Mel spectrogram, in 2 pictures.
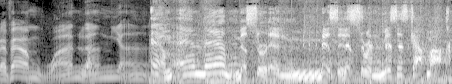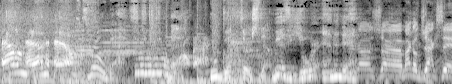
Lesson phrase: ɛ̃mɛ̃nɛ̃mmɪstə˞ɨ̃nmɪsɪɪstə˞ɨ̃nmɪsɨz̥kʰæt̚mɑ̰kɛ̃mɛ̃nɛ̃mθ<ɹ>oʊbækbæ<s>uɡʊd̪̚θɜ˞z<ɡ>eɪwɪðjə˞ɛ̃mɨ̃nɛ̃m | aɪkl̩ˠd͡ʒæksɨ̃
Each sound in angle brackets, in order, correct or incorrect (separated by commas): correct, incorrect, incorrect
